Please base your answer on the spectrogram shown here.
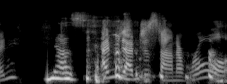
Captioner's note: laughs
